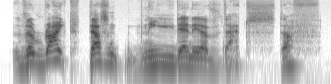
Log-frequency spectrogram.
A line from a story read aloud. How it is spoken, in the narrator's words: said Ridcully sharply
